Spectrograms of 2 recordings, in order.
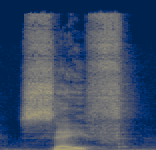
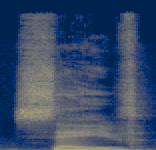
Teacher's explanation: at the end safe save there's a big difference okay and it's just that tiny bit of voice which I add to the end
